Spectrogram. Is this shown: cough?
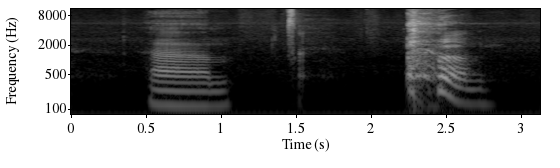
yes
